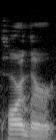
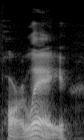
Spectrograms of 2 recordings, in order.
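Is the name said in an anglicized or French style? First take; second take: anglicized; French. First: It is said in an anglicized way. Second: It is said the French way, ending 'lay'. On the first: The speaker calls it wrong. "she kept pronouncing it Parler" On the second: The speaker calls it right. "pronounced parlay ... its original French form"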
